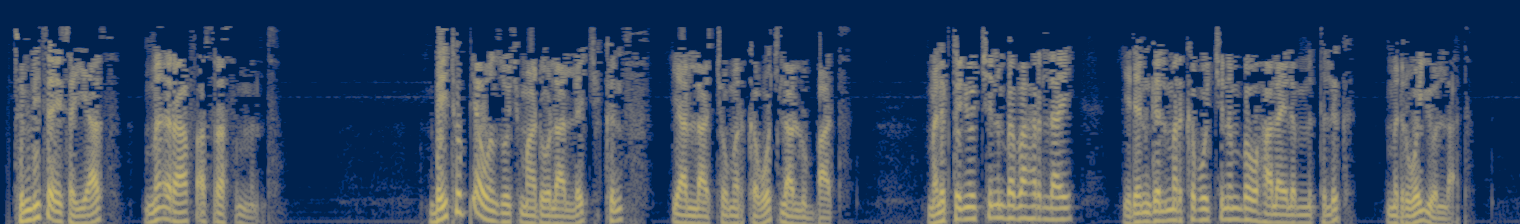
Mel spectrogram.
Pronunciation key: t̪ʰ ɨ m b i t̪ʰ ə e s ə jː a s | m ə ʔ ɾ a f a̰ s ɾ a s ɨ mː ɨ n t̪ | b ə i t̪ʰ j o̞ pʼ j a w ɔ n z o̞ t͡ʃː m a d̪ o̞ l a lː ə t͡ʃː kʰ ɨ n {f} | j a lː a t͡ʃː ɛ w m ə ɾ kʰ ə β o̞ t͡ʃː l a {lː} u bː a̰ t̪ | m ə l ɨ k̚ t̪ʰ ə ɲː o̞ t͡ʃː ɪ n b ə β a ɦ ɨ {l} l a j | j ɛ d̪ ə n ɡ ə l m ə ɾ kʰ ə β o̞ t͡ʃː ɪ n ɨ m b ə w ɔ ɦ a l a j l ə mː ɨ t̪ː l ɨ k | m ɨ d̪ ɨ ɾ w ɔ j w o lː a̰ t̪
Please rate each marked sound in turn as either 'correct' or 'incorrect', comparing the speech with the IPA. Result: correct, correct, incorrect: ɾ

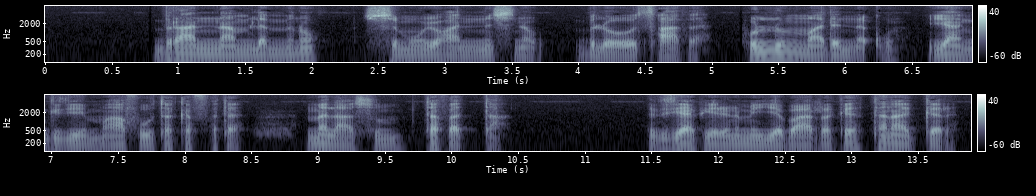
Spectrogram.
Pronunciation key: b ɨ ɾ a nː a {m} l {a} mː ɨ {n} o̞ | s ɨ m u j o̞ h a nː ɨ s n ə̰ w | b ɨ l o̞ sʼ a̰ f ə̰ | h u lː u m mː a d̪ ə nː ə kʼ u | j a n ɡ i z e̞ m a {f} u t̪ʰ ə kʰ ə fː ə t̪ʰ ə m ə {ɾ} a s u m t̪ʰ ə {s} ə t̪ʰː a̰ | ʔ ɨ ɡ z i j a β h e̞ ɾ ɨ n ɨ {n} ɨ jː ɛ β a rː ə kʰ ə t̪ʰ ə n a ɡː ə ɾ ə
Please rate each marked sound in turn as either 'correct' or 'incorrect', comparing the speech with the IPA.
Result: correct, incorrect: ə, correct, correct, incorrect: l, incorrect: f, incorrect: m

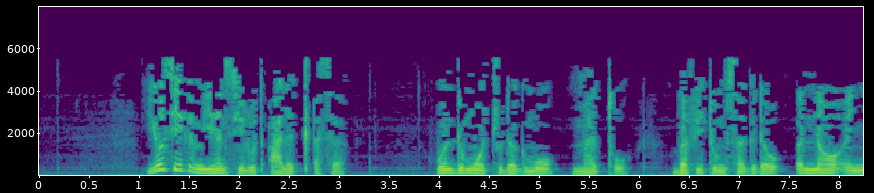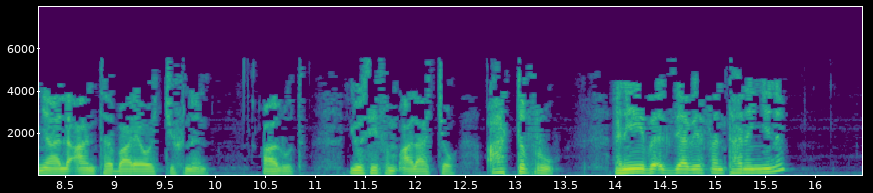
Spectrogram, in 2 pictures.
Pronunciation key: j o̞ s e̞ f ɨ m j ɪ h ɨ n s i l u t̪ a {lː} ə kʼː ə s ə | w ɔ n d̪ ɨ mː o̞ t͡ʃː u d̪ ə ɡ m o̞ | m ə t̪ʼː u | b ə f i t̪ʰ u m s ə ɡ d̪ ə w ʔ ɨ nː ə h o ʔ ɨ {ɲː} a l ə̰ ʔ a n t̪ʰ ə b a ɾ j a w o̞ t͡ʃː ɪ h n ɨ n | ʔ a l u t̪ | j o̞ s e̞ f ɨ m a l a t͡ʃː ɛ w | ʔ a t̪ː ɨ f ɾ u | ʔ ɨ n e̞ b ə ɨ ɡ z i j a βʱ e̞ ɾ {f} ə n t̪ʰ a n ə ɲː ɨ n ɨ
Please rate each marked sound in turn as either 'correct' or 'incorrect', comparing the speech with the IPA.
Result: incorrect: l, correct, correct

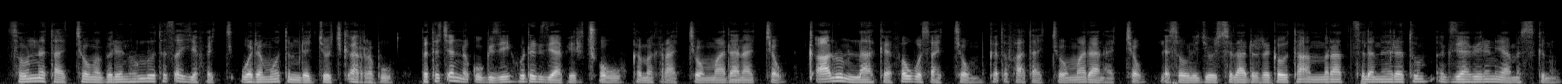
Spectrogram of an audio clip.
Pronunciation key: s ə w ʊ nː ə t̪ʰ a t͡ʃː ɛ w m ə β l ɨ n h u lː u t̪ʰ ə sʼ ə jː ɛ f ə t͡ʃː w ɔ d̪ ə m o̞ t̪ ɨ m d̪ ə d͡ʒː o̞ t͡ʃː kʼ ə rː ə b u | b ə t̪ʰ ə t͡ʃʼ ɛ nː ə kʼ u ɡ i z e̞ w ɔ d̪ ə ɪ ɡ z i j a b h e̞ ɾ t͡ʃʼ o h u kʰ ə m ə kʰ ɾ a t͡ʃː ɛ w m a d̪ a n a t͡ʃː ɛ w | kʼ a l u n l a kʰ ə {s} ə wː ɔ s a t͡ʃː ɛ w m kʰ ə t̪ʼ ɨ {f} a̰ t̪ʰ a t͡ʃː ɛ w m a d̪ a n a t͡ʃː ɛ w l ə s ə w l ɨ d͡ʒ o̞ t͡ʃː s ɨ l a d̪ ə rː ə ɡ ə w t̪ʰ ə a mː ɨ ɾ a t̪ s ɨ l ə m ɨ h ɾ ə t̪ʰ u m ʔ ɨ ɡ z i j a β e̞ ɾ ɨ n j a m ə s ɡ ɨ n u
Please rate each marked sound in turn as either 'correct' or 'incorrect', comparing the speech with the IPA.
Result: incorrect: f, correct

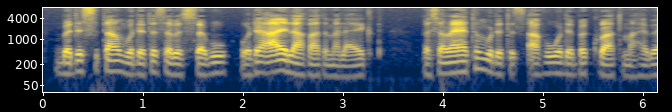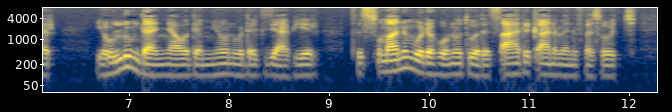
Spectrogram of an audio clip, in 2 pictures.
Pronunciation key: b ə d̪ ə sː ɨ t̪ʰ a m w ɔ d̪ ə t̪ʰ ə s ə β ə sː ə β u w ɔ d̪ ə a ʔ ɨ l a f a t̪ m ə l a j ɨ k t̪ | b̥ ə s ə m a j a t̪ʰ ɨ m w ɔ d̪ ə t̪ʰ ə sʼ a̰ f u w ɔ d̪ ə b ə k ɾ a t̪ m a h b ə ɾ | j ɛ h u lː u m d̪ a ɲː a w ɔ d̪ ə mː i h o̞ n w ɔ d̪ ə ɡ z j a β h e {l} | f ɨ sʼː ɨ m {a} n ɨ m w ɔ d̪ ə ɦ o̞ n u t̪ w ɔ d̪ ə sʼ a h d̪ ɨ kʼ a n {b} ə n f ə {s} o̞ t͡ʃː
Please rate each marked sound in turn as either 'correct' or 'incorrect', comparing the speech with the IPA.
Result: incorrect: ɾ, correct, incorrect: m, correct

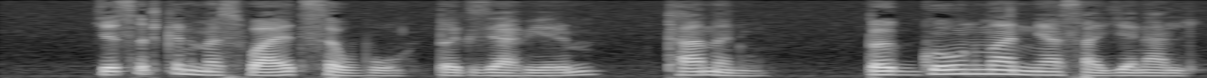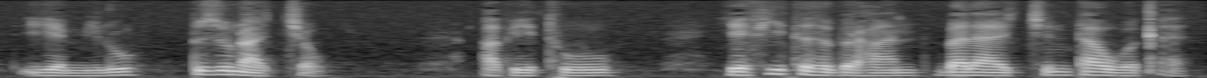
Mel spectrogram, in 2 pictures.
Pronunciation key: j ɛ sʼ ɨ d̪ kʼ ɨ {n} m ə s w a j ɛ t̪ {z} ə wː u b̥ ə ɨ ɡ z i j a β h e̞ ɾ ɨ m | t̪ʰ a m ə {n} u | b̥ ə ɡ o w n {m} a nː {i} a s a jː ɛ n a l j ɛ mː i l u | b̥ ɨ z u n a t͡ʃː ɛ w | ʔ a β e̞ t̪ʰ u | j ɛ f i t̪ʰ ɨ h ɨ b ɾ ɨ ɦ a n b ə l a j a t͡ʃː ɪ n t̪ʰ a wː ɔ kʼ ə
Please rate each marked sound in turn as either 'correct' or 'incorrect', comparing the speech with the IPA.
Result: correct, incorrect: s, correct, correct, incorrect: j

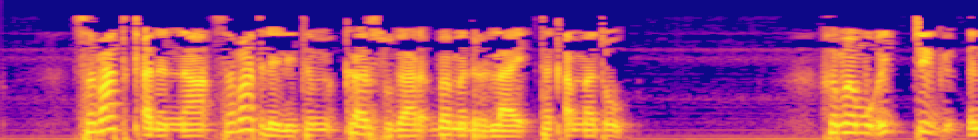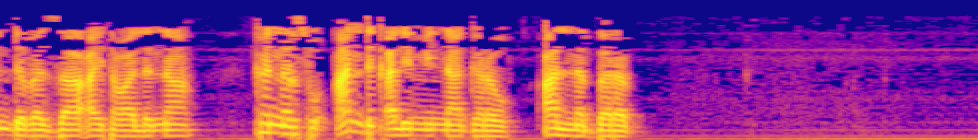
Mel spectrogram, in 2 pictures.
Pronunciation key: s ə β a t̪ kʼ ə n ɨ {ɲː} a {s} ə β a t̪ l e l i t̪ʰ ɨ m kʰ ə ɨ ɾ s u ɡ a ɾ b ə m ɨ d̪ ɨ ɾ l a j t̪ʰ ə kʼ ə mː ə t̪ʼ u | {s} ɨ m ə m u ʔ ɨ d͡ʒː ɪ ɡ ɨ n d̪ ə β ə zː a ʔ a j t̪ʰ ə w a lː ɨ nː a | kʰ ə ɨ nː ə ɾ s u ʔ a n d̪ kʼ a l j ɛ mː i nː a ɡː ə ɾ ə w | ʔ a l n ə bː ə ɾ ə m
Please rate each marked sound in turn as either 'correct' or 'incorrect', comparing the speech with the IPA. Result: incorrect: nː, correct, incorrect: h

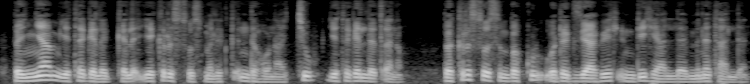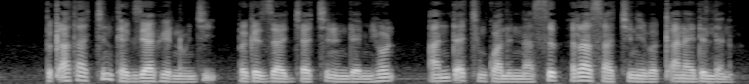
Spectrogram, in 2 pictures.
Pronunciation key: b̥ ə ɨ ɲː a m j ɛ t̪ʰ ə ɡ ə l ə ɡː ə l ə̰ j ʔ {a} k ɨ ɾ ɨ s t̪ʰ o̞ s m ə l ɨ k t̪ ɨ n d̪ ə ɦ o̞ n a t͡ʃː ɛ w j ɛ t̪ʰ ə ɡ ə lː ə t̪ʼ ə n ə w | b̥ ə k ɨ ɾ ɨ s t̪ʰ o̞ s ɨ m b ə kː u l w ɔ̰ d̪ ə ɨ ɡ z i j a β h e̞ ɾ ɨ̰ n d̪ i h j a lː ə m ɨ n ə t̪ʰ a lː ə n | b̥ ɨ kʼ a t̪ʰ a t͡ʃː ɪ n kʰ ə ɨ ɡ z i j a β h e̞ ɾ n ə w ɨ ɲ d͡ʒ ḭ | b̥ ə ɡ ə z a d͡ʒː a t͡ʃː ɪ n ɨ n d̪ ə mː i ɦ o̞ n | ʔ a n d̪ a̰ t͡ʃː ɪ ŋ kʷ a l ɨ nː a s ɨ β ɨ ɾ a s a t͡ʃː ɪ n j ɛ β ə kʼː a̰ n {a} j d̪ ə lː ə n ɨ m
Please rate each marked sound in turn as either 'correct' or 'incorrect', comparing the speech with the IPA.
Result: incorrect: ɛ, correct

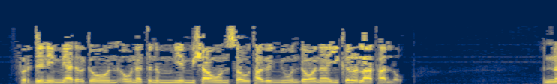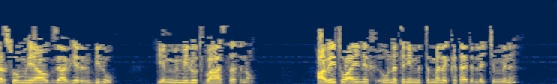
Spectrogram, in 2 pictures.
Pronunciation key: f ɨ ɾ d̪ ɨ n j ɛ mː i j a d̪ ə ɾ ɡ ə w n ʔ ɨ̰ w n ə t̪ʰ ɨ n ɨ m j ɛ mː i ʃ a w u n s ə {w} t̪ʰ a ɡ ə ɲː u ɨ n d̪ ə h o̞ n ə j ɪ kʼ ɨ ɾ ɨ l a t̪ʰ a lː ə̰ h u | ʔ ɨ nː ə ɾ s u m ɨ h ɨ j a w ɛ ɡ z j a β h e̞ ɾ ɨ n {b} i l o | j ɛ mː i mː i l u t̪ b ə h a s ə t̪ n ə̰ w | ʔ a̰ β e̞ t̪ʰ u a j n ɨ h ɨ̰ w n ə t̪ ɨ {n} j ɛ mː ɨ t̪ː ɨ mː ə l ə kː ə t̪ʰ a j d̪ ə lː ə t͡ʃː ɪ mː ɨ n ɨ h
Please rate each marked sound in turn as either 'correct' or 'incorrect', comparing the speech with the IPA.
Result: correct, correct, correct

